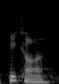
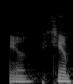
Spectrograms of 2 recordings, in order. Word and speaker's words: pecan: oh how you sell how do you sell say pecan pecan or pecan it's pecan pecan pie pecan i don't know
